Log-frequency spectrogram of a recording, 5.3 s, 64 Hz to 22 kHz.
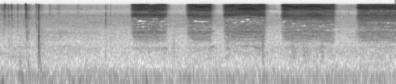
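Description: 3M Super 77 aerosol spray adhesive hissing out of the can in five short bursts, the first about two seconds in, after a few light clicks.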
